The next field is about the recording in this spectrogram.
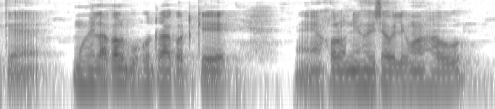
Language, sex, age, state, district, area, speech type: Assamese, male, 30-45, Assam, Nagaon, rural, spontaneous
